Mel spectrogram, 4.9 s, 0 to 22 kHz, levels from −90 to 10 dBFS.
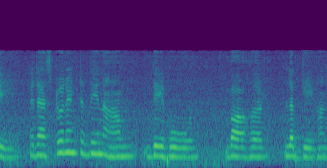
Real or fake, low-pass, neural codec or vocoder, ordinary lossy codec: fake; 7.2 kHz; vocoder, 44.1 kHz, 128 mel bands, Pupu-Vocoder; MP3, 48 kbps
